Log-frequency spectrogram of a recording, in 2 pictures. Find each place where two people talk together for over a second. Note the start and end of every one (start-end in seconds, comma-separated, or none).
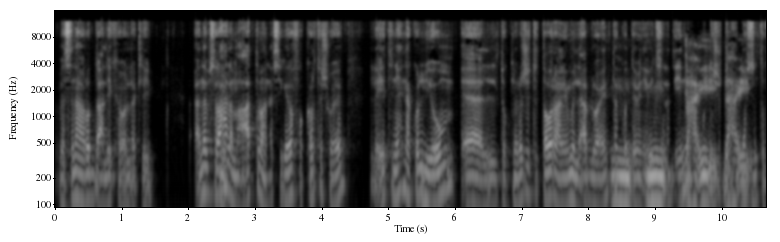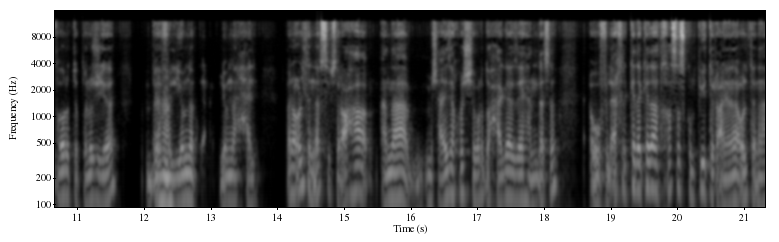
8.3-10.5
